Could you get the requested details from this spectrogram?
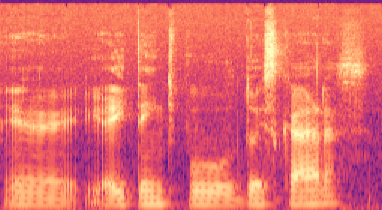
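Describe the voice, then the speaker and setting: A man's voice: medium pitch, little pitch movement, slow, darkish tone. A young Brazilian man with a Brazilian Portuguese accent, teaching an English lesson in a rambling, informal way and correcting himself as he goes. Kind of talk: casual explanatory lesson.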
